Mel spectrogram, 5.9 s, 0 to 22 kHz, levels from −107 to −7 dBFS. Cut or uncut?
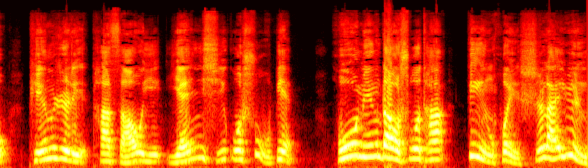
cut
